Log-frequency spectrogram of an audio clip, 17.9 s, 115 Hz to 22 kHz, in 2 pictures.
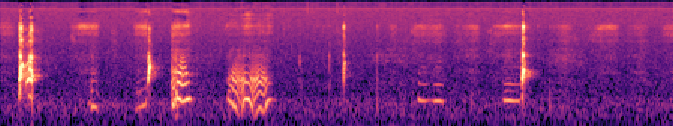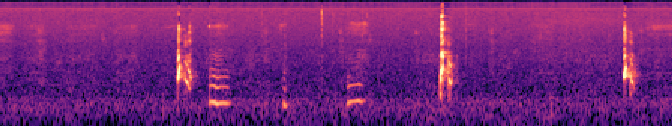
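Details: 14-day-old baby boy hiccuping after feeding: short, sharp hiccup clicks every few seconds, mixed with soft babbling and breathing; infant hiccups.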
